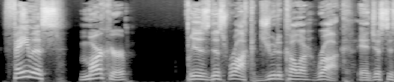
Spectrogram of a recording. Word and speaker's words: Judaculla: Warren, and David Weatherly brought up Judicula, and Judicolor Rock. Now, that is spelled J-U-D-A-C-U-L-L-A.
